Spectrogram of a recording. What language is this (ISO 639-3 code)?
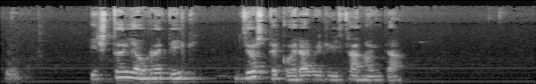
eus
